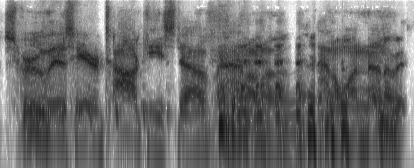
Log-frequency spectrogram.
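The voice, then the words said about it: Imitates another person's voice. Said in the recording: “that was my Trista impression, ... It's very good.”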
